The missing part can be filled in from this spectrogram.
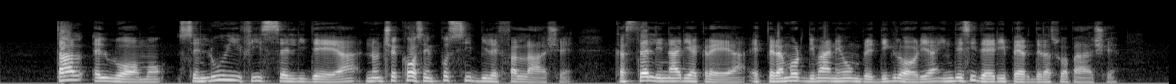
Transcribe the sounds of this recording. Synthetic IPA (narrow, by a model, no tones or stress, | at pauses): t̪alɛlːwɔːmo | senluːjfisːelid̪ɛːanont͡ʃɛkːɔːzaimposːibileɛfːalːaːt͡ʃḛ | kast̪ɛlːinaːɾjakɾɛːaʔepːeɾamord̪ivaːneombɾeːd̪iɡlɔːɾjaind̪ezid̪ɛːɾipɛrd̪elasuːapaːt͡ʃe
